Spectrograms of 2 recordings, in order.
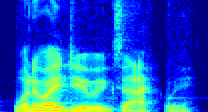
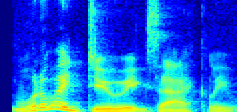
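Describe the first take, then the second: First: It is said in a natural, plain tone. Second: It is said in a salesy, pitching tone.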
